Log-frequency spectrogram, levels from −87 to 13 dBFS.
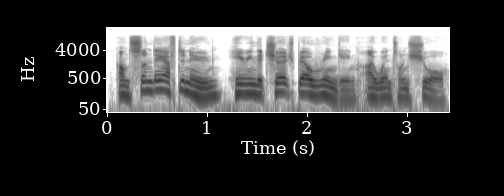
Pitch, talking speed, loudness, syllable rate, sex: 140 Hz, 210 wpm, -17 LUFS, 5.6 syllables/s, male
